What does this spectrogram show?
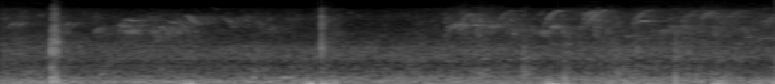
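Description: Small birds chirping: runs of quick, high, repeated chirps, thickest in the second half, over a steady low outdoor rumble, with two sharp clicks.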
